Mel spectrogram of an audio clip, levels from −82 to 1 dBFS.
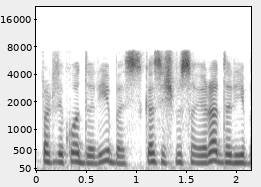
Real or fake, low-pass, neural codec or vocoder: fake; 7.2 kHz; codec, 16 kHz, 0.9 kbps, LongCat-Audio-Codec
